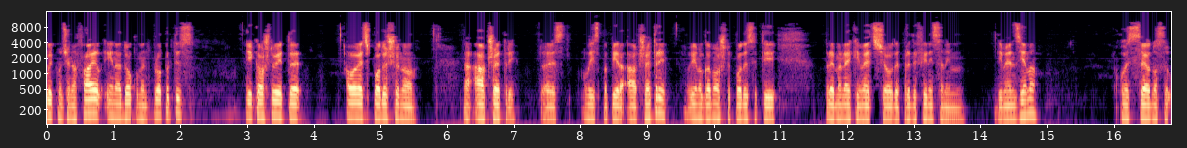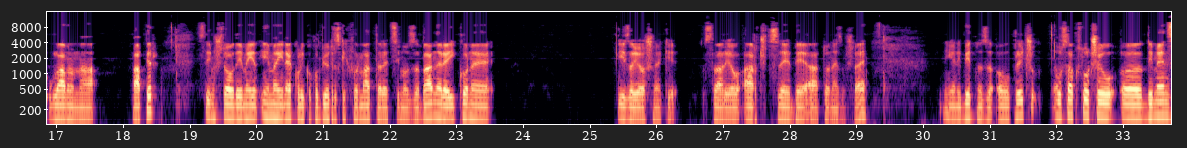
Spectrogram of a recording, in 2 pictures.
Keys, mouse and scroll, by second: 1.7 click, 4.0 click, 10.5-11.3 scroll down 2, 13.5-17.1 scroll down 2, 19.0-19.5 scroll up 2, 19.5-20.1 scroll up 2, 20.2 scroll up 2, 22.3-24.3 scroll down 2, 26.9-27.3 scroll up 1, 27.7-29.0 scroll up 1, 30.0-31.1 drag, 33.5-33.7 drag.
